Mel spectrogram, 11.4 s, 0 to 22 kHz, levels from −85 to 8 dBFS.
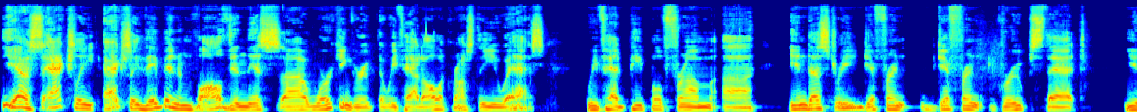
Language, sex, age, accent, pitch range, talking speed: English, male, 50-69, American, 105-140 Hz, 155 wpm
